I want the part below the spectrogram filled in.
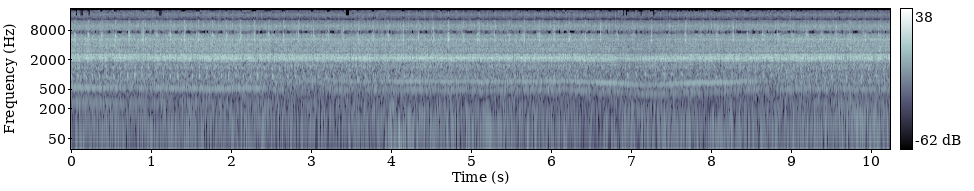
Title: Honda accord j35 knocking noise ?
